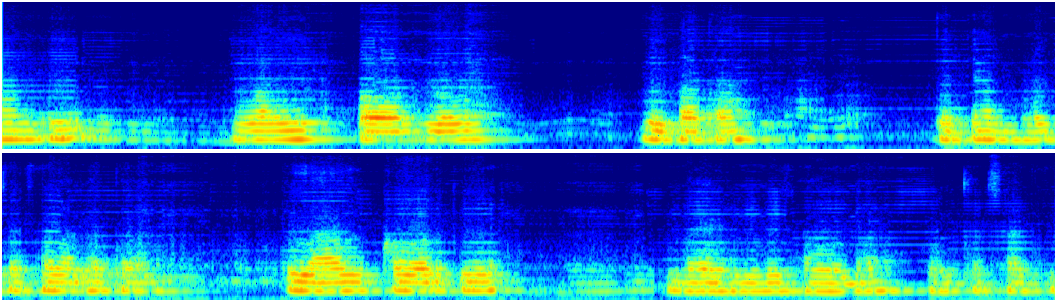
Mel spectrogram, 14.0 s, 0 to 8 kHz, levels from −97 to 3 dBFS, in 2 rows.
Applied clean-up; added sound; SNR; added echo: neural separator model SepFormer DNS4.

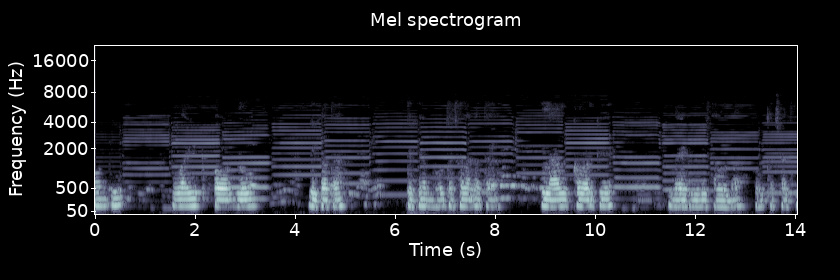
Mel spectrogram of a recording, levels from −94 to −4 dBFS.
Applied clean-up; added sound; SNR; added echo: classical method WPE with log-MMSE.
